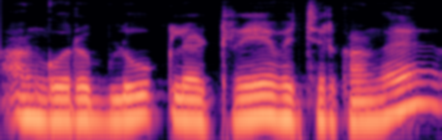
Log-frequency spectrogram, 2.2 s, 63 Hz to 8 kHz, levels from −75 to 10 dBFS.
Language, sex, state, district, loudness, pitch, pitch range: Tamil, male, Tamil Nadu, Nilgiris, -12 LUFS, 135 Hz, 130-145 Hz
